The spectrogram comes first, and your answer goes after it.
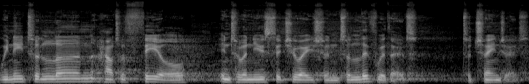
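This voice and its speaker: Someone with an English accent speaks at a moderate pace and with fairly even intonation over noticeable background noise. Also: man. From England. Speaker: award judge and author. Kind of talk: award ceremony speech. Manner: hesitant with fillers at start.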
